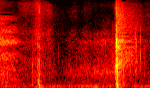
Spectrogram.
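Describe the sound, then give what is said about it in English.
Two sharp hand claps with a pause between them, the first softer and the second loud and crisp, against a quiet background with no talking. “And he clapped his loud hands together.”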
